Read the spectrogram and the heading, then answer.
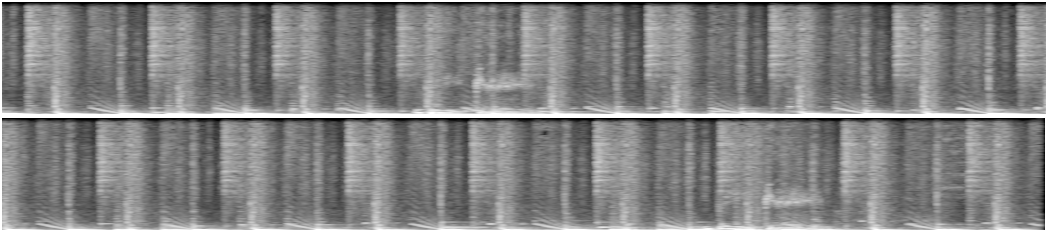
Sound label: colorful good echo head life euro dance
